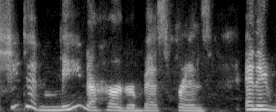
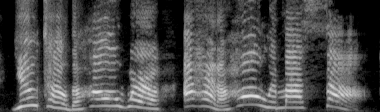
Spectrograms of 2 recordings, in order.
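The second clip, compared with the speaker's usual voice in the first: high, louder hurt accusation; 8 semitones higher, 6 dB louder than usual. A narrator's reading. Ruthie Mae accusing her best friend, hurt. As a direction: throw the blame back at her.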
